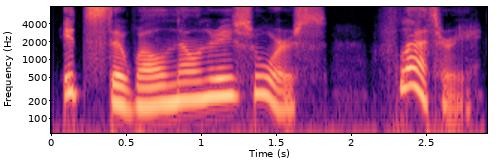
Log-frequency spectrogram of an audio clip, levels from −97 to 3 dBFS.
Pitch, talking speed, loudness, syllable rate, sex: 210 Hz, 80 wpm, -16 LUFS, 4.0 syllables/s, female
